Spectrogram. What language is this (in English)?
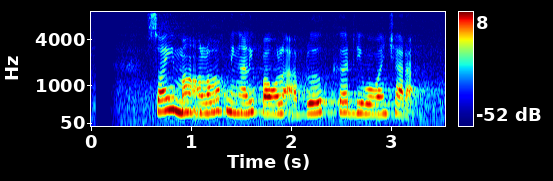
Sundanese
